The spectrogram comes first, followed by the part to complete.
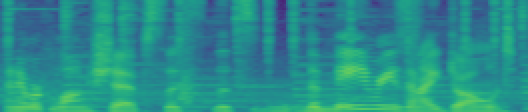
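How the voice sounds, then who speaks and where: A woman's voice: fairly high pitch, moderate pace, music in the background. A woman in her thirties streaming and chatting casually, rambling and correcting herself as she reads chat. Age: 30s. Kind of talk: casual livestream chat, reading chat.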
